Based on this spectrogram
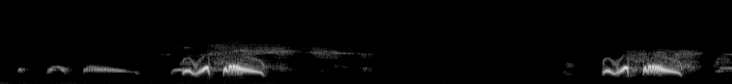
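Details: Spotted dove decoy call for luring wild doves, described as a female dove lure; short low coos, then two louder phrases of rising and falling hooting notes roughly four seconds apart, with faint buzzy background notes.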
